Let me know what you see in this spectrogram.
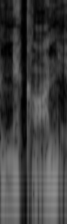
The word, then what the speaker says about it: Nikon: both Canon and Nikon, or Nikon, if you prefer that uh, pronunciation, are currently offering very compelling mirrorless models.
